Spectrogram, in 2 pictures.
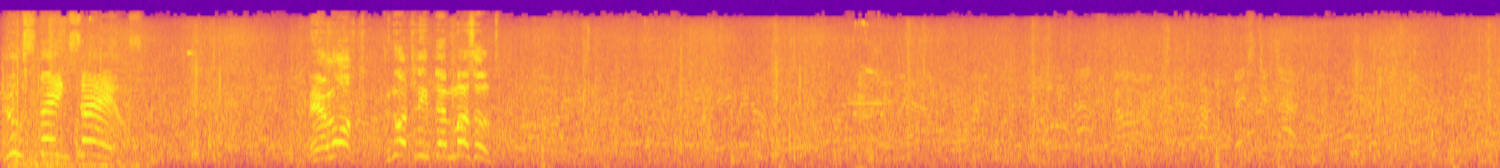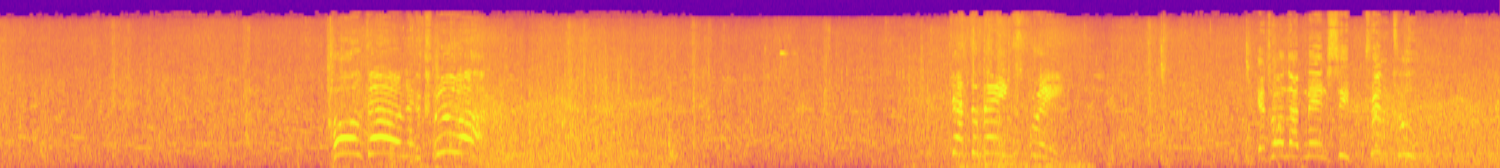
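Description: Wind blows through a ship's sails and rigging.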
